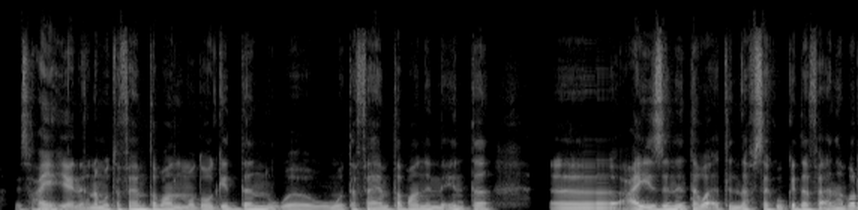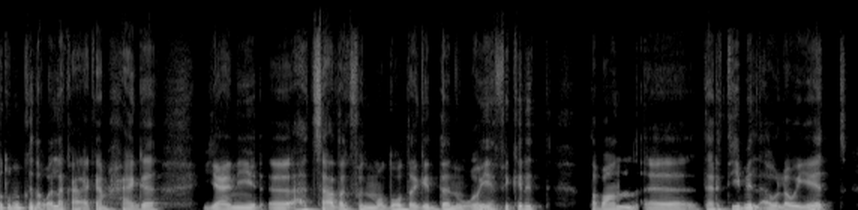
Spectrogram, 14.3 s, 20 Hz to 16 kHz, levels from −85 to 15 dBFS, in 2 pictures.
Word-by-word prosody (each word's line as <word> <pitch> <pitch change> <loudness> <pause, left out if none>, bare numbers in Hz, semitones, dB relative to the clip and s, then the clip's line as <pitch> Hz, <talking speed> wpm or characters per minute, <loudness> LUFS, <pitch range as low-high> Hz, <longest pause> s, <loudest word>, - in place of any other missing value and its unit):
صحيح، 125 +1 -2
يعني 95 0 -2
أنا 105 +1 0
مُتفهِّم 120 +1 +2
طبعًا 115 0 +2
الموضوع 105 0 0
جدًا 115 +1 +1
و 100 -1 -3
ومُتفهِّم 100 +9 -3
طبعًا 125 0 +1
إن 105 -1 +2
أنت 130 +5 -2 0.5
آآ 110 0 +2
عايز 120 +4 +3
إن 120 +1 +6
أنت 140 -1 +1
وقت 125 -5 0
لنَفْسك 120 +1 0
وكده، 115 +4 +1
فأنا 125 +8 0
برضه 190 +5 0
ممكن 215 -1 +1
أقول 170 - +1
لك 175 -1 -3
على 95 - -2
كام 135 +4 -2
حاجة 145 +4 -2 0.4
يعني 105 0 +2
آآ 105 +1 0
هتساعدك 140 +3 0
في 120 - -10
الموضوع 105 +2 +2
ده 110 -4 +1
جدًا 110 +2 +1
وهي 110 +11 +1
فكرة 185 0 -3 0.5
طبعًا 155 +2 -1 0.2
آآ 95 -2 -1
ترتيب 120 - -2
الأولويات 105 - +1
115 Hz, 170 wpm, -22 LUFS, 105-140 Hz, 0.5 s, إن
